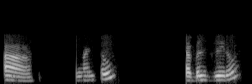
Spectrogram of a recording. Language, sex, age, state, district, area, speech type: Tamil, female, 30-45, Tamil Nadu, Chennai, urban, conversation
